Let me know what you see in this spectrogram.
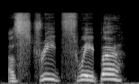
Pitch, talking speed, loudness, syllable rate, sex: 200 Hz, 130 wpm, -16 LUFS, 3.5 syllables/s, male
